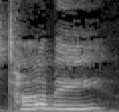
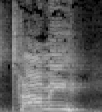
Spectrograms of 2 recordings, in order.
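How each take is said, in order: First: High, rising singsong call of the name. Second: Tommy high and louder with a firm falling end; warning tone. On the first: Mother calling her son in a sweet singsong. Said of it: "the emphasis in the tone of voice". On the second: Mother warning her son with a sharp falling call. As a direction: say Tommy like a mother about to scold. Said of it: "Emphasis gives understanding. Also warning". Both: Shown as a demonstration.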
